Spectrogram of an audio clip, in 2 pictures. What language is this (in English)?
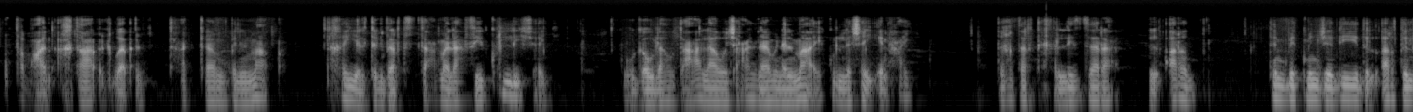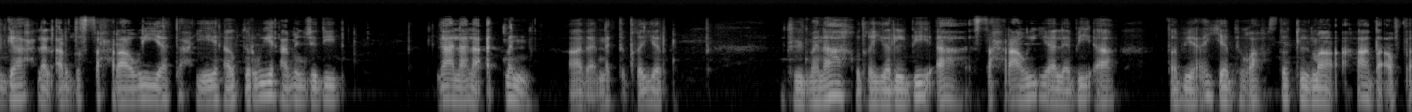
Omani Arabic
